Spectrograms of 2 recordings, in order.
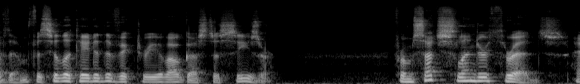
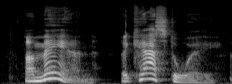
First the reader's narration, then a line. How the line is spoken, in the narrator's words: I exclaimed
